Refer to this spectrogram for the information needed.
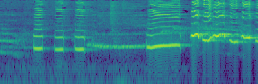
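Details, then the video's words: Masked laughingthrush lure song to prompt other birds: three short clipped whistles, a long steady whistled note, then a louder rising and warbling whistled phrase. "Pancingan Poksay Hongkong"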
